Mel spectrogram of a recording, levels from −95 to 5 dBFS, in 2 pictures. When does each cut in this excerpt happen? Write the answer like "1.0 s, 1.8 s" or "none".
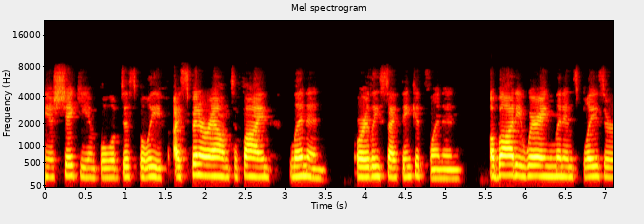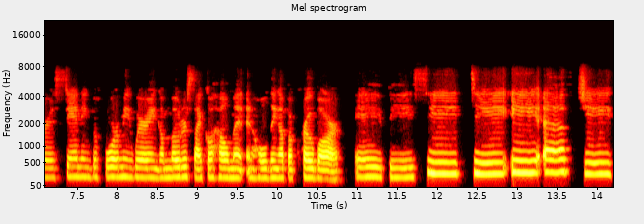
10.9 s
